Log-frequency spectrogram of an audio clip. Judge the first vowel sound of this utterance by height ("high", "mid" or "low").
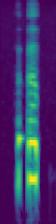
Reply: mid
